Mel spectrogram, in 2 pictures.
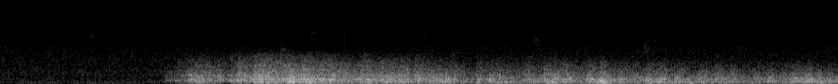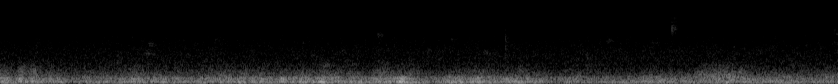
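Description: A thunderclap about two seconds in, starting sharply and rolling into a long, deep rumble with crackling peaks that slowly fades but keeps going.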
